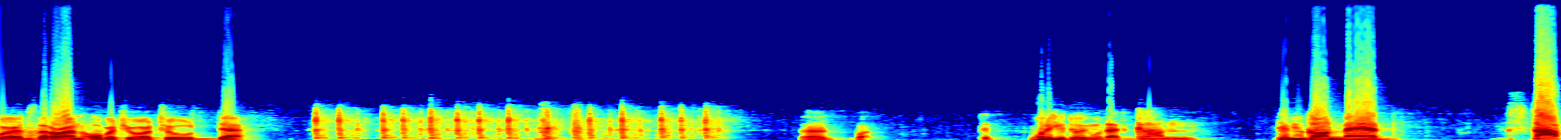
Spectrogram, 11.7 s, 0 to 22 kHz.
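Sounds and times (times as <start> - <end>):
speech: 0.0 - 1.9, 6.0 - 6.6, 7.4 - 9.0, 9.6 - 10.5, 11.3 - 11.7
typewriter keys clacking: 2.3 - 5.6.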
